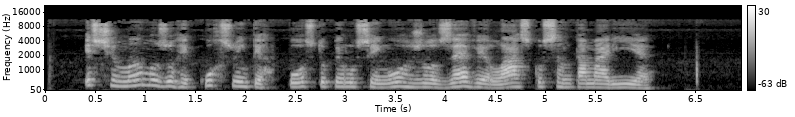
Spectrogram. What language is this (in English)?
Portuguese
